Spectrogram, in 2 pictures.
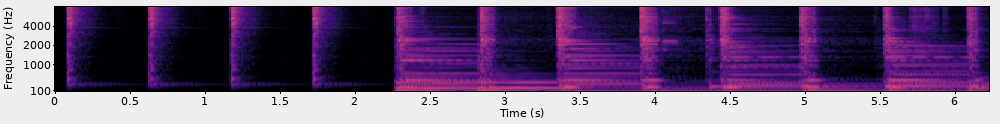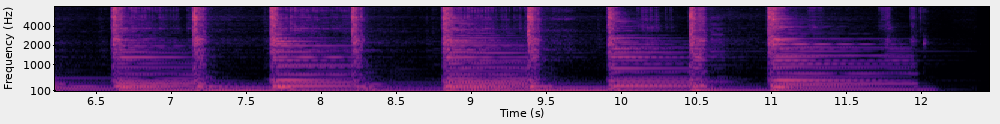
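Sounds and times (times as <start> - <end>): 
jazz guitar: 2.3 - 12.1.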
